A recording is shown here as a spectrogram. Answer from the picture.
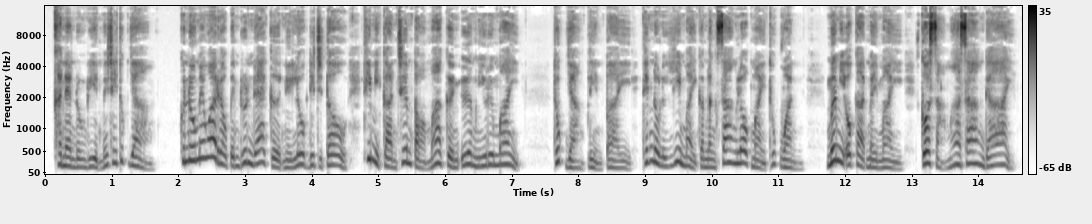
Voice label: Thai female; Foreign language voice over

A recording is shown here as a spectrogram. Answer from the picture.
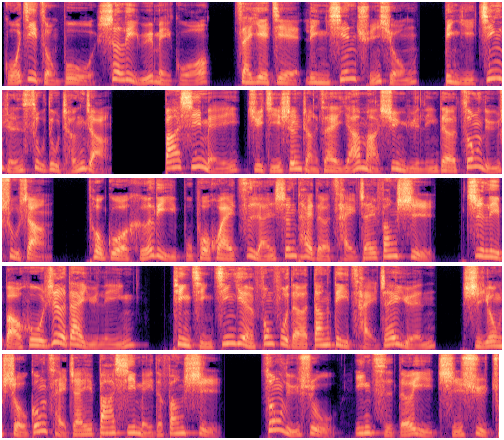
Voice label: Taiwanese male; Foreign language voice over

